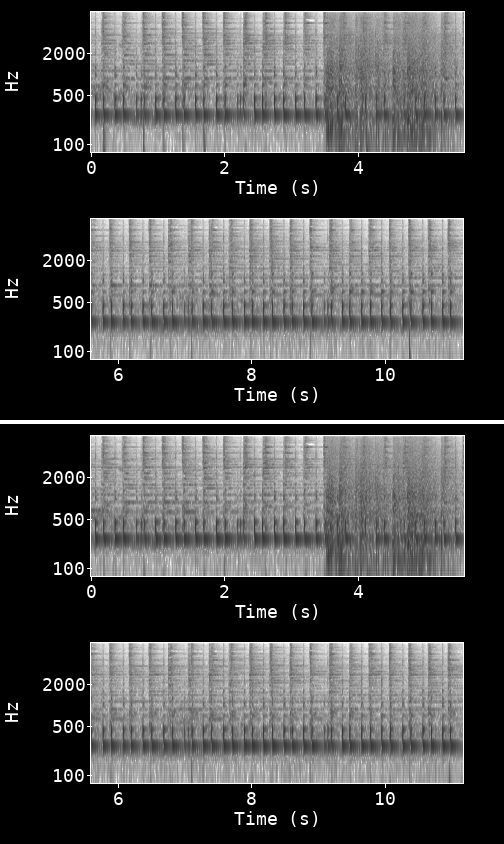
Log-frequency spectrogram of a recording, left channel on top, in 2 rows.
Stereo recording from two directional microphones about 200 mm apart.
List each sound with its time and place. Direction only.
0.2 s music: 40° left (ahead or behind)
8.0 s music: 40° left (ahead or behind)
